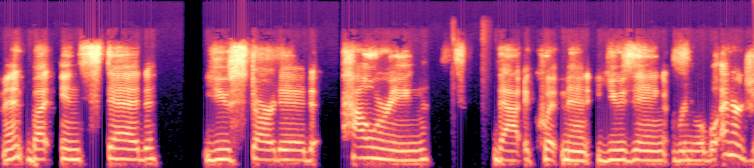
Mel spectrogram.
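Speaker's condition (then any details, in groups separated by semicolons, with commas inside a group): No condition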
